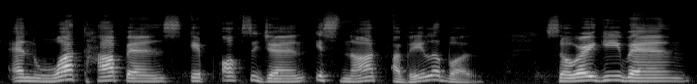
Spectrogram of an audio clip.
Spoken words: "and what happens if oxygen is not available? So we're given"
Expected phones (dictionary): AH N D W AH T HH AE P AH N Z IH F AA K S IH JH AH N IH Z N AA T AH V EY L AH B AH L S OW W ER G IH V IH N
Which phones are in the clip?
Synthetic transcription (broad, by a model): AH N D W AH T HH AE P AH N S IH F AA K S IH JH AH N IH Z N AA T AH V EY L AH B AH L S OW W ER G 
